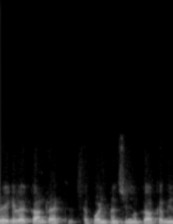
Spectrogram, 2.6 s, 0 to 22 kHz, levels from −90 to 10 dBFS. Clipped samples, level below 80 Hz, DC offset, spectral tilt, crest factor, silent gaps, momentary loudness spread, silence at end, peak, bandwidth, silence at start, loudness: under 0.1%; -66 dBFS; under 0.1%; -10 dB/octave; 18 dB; none; 10 LU; 0 s; -8 dBFS; 7.4 kHz; 0 s; -25 LUFS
